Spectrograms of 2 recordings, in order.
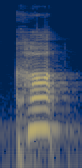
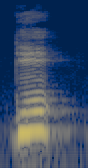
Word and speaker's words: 下: 音読みでか、か、またはげ、げ。訓読みでした、したと読みます。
